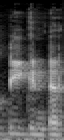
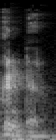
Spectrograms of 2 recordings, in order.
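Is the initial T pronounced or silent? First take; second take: pronounced; silent. First: The word begins with a separate T sound. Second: The word begins directly with a K sound. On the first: The speaker calls it wrong. "कई लोग इसको टी किंटर कहते हैं" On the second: The speaker calls it right. "टी silent रहता है मेरे हिसाब से"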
